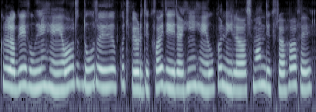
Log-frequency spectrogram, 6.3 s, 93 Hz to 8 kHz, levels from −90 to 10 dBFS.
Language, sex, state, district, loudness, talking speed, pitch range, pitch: Hindi, female, Madhya Pradesh, Bhopal, -14 LUFS, 170 wpm, 230-270 Hz, 250 Hz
